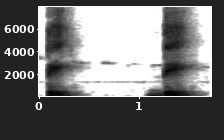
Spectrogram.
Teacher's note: Dentales, en este caso la lengua se ubica detrás de los dientes.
